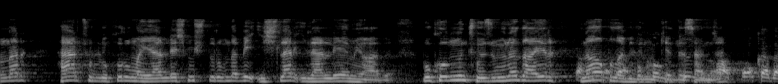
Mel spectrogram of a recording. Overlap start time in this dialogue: 5.8 s

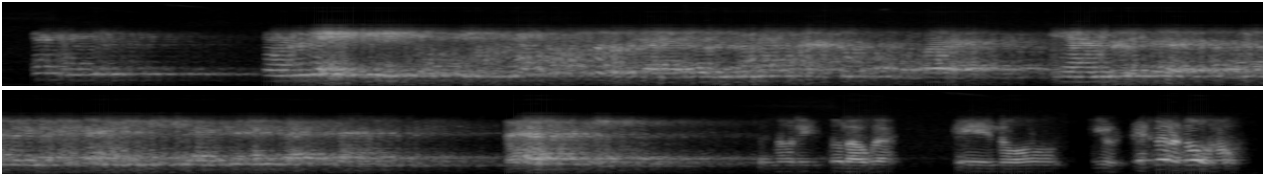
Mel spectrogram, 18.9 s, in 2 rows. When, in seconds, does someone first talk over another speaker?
none

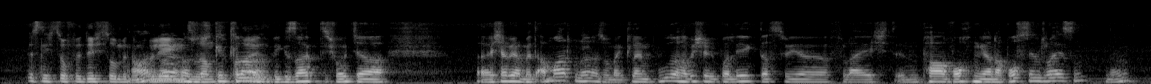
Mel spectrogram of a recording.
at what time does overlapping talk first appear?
1.3 s

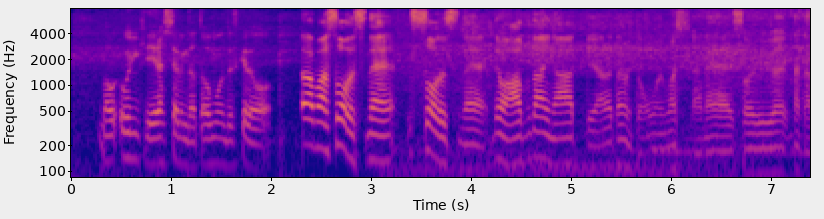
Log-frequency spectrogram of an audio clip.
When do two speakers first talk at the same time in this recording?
none

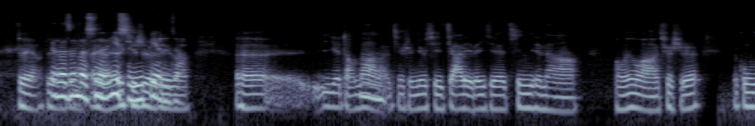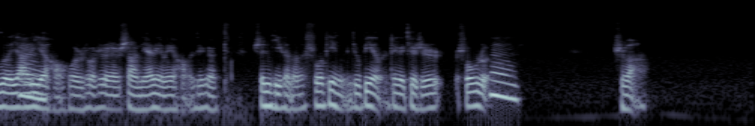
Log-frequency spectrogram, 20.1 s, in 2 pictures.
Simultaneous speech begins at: 0.7 s

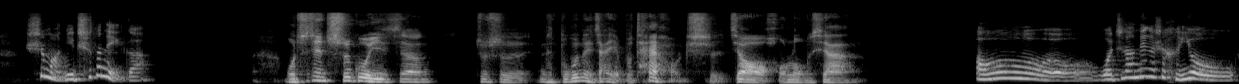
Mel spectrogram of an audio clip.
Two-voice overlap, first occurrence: none

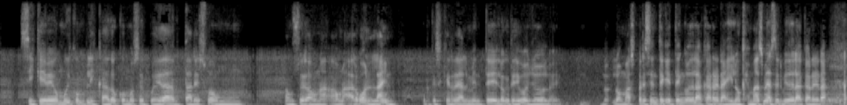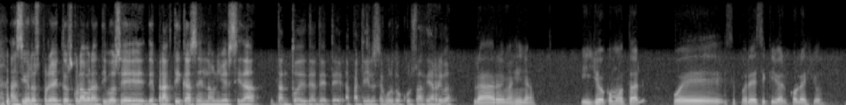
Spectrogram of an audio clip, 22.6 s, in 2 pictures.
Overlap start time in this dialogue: none

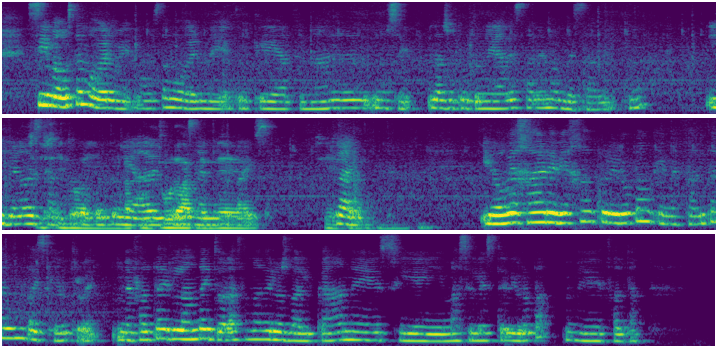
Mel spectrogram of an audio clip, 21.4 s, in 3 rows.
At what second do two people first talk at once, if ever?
7.4 s

